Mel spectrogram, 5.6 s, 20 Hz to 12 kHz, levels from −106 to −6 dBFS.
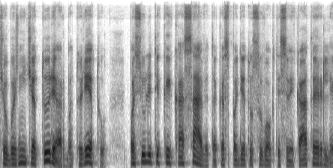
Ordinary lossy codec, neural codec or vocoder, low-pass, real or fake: Opus, 32 kbps; none; 10.8 kHz; real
